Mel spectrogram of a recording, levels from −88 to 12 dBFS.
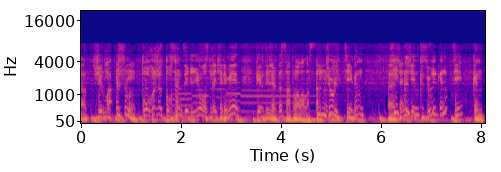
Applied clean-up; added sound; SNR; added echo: none; Wind instrument, woodwind instrument; 20 dB; reverberation time 0.2 s.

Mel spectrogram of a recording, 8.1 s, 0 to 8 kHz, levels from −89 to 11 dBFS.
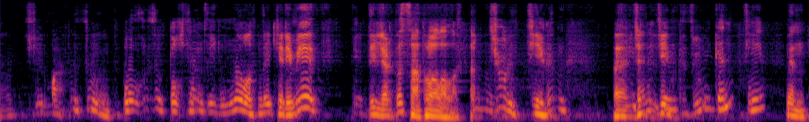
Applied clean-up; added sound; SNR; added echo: neural mask model DeepFilterNet 3.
